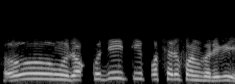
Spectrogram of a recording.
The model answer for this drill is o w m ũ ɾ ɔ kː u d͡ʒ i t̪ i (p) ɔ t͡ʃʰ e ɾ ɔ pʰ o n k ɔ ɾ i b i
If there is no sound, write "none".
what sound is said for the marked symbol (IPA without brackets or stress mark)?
p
